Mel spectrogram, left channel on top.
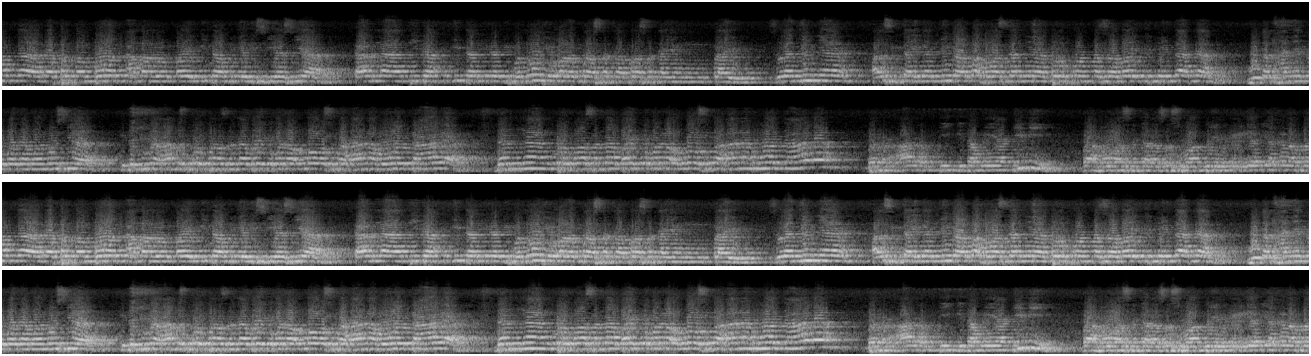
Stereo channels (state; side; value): quieter; left; 5.8 dB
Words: dapat membuat amal baik kita menjadi sia-sia karena kita tidak dipenuhi oleh prasangka-prasangka yang baik. Selanjutnya harus kita ingat juga bahwasannya berprasangka baik diperintahkan bukan hanya kepada manusia, kita juga harus berprasangka baik kepada Allah Subhanahu wa taala. Dengan berprasangka baik kepada Allah Subhanahu wa taala berarti kita meyakini bahwa segala sesuatu yang terjadi adalah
